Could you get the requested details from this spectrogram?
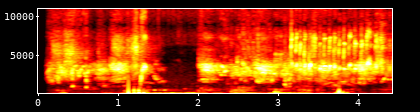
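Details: Several budgerigars sunbathing give dense, scratchy warbling chatter with quick chirps, punctuated by a few low thumps and flutters near the start and end.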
